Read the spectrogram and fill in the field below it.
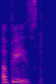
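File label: "appeased", British English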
